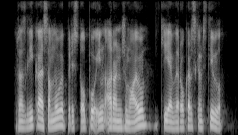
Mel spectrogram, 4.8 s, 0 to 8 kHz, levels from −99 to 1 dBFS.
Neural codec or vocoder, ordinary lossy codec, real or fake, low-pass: codec, 16 kHz, 2 kbps, FreqCodec, larger model; none; fake; none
